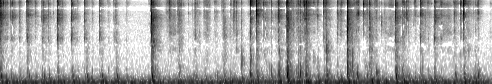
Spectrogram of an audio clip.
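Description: Long nails and fingertips type on a laptop keyboard with plastic keys in a silver laptop body, worn by ringed fingers. Steady, quick key taps with short, dry clicks over a low background hum. A few sharper, brighter taps stand out along the way.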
